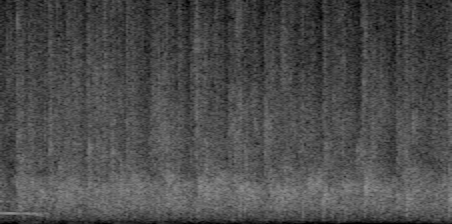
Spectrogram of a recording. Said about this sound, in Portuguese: Para minha alegria e surpresa, tivemos grandes negociações de bastidores e o ministro, desculpe, o deputado federal e atual presidente do Brasil em exercício, Marco Maia, aceitou atender os grevistas em audiência. Para ele, uma salva de palmas.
